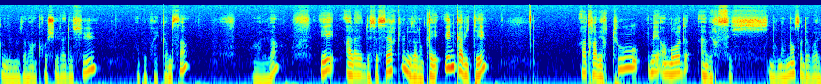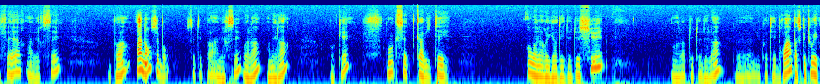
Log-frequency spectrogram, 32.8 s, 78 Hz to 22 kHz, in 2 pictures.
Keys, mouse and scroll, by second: 0.4 click, 3.0 click, 4.9 click, 8.9 click, 11.5 click, 12.2 click, 14.0 click, 15.3-16.4 drag, 17.6 click, 20.6 scroll up 2, 21.1 right click, 22.8 click, 24.1-25.9 drag, 27.5 2, 28.4 1, 29.4 KP_4, 30.5 scroll up 2, 31.1 right click.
